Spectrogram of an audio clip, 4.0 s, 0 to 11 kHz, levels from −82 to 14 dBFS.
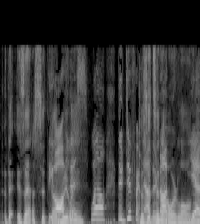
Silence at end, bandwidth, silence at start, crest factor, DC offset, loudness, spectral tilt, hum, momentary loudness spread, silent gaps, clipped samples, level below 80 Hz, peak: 0 s; 9.2 kHz; 0 s; 16 dB; under 0.1%; -17 LUFS; -5.5 dB/octave; none; 10 LU; none; under 0.1%; -40 dBFS; 0 dBFS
